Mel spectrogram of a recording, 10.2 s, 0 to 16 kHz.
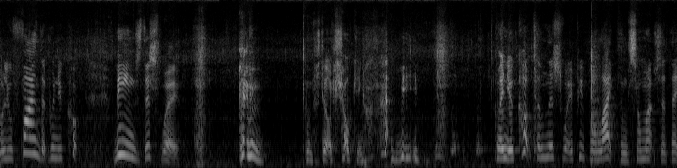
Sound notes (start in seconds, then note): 3.6 clears throat; 5.6 laughs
